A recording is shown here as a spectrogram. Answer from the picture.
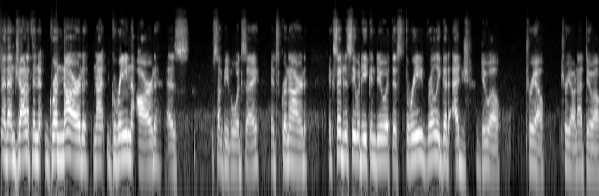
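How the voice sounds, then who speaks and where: With fairly even intonation, a man speaks fairly slowly at a fairly high pitch, the sound dry and close with no echo. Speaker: football fan guest. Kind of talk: casual chat.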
